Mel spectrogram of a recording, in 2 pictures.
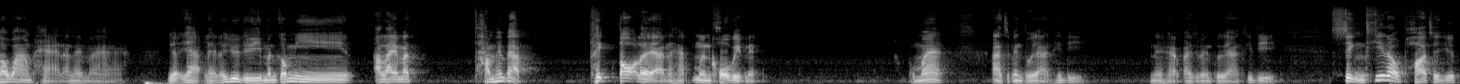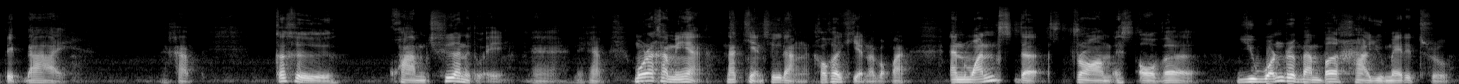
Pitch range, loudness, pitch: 85-120 Hz, -16 LUFS, 100 Hz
